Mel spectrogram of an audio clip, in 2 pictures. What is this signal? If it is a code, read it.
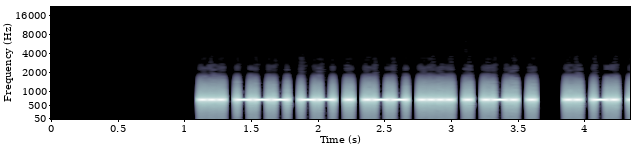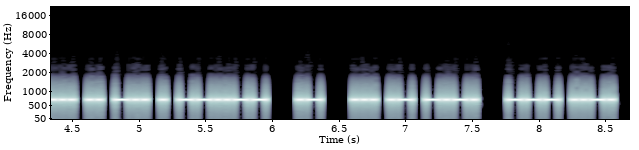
Morse code, heard as a keyed tone, about 34 wpm, 700 Hz. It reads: SOMEWHERE INSIDE, A SAC OF
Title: A Sound Of Thunder 35wpm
